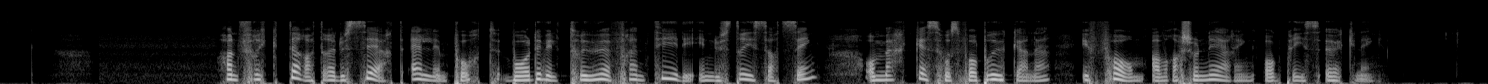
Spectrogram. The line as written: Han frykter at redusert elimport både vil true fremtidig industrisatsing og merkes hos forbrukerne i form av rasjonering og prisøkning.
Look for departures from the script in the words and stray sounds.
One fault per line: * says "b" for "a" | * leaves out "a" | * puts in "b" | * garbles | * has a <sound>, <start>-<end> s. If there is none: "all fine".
all fine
